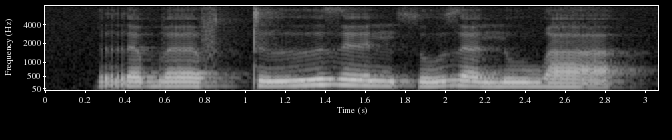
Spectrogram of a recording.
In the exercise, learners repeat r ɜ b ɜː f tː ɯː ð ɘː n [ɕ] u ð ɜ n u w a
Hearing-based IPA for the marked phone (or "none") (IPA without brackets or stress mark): θ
